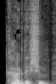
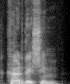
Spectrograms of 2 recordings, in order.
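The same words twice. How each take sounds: First: Restrained first cry. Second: High, desperate cry. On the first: Sister appeals to her brother, a restrained cry. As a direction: call to a brother with mild alarm. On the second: Sister screams at brother as he attacks her child. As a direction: cry out sharply, pitch leaping up. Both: A narrator's reading. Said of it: "diye haykırdı".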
